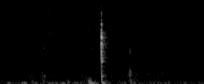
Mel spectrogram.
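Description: A clear plastic block knocks once with a sharp click.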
